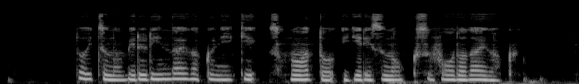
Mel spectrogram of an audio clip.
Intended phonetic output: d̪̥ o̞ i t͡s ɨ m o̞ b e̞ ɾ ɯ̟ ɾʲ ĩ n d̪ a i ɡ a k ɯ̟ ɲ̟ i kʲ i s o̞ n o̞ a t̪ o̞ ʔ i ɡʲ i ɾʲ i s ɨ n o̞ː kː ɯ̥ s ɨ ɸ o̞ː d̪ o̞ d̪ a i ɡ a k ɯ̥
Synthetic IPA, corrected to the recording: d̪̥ o̞ i t͡s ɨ n o̞ b e̞ ɾ ɯ̟ ɾʲ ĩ n d̪ a i ɡ a k ɯ̟ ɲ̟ iː kʲ i s o̞ n o̞ a t̪ o̞ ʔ i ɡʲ i ɾʲ i s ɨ n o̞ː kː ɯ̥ s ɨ ɸ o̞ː d̪ o̞ d̪ a i ɡ a k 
